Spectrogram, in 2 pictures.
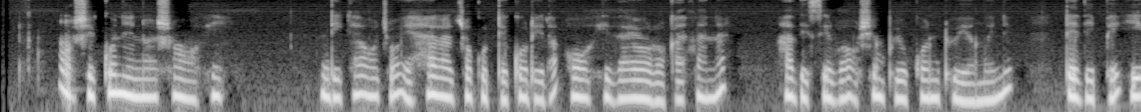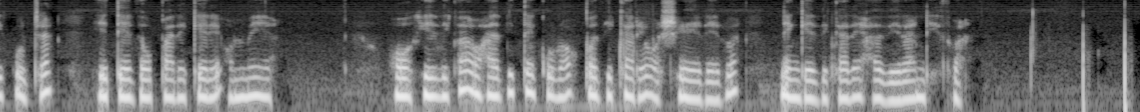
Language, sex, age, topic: Oshiwambo, female, 18-24, agriculture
